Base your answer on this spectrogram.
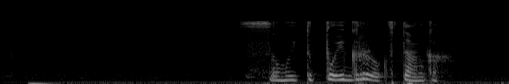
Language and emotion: Russian, angry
